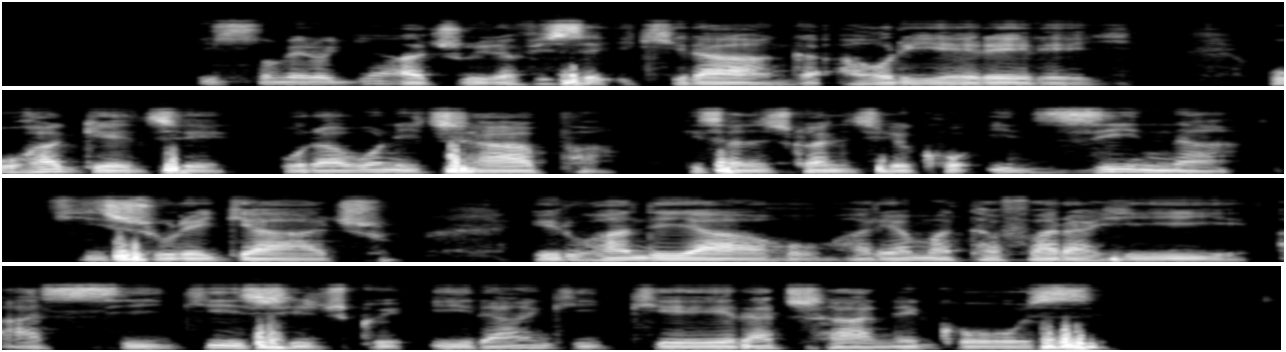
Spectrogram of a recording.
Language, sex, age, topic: Rundi, male, 25-35, education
